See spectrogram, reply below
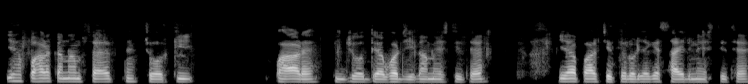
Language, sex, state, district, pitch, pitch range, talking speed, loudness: Hindi, male, Bihar, Lakhisarai, 130 Hz, 125-140 Hz, 170 wpm, -20 LUFS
